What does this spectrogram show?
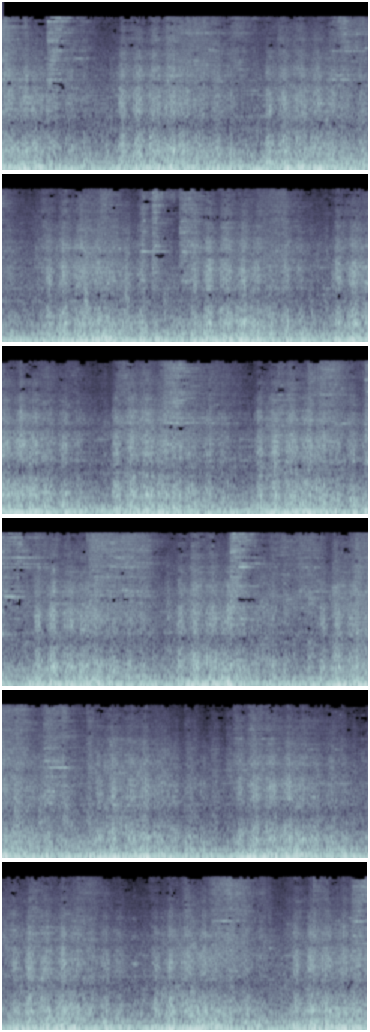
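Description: Empty coal hopper cars of a freight train rolling past: a steady deep rumble, with wheels clattering in a repeating rhythm about once a second as the trucks pass over the rail joints.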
